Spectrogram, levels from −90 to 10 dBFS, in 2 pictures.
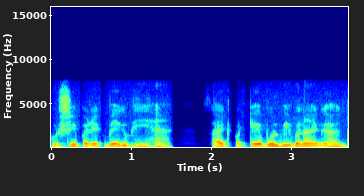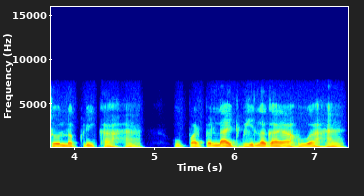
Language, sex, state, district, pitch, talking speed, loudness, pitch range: Hindi, male, Jharkhand, Palamu, 120 Hz, 195 wpm, -18 LUFS, 115-125 Hz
